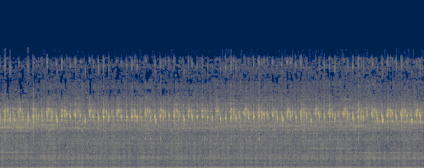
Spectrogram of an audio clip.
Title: Video of squeel/chirp noise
